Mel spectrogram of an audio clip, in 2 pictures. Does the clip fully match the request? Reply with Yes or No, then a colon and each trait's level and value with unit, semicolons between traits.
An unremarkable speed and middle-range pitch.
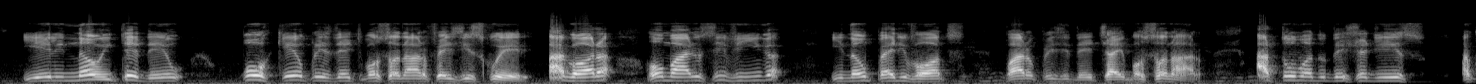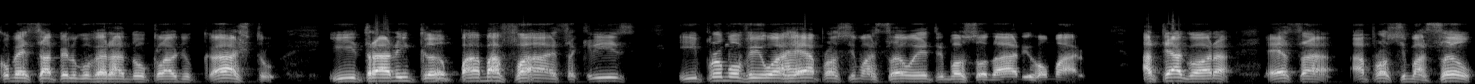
No: slow, 115 wpm; medium, 165 Hz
